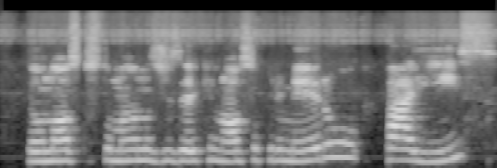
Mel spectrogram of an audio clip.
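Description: The woman has a plain, everyday voice. It sits fairly high and moves at a fairly slow pace. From Brazil. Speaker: missionary. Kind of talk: interview.

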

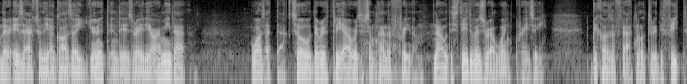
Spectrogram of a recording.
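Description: With an Arabic accent, a man speaks at a very deep, low pitch. His moderate pace carries very wide pitch swings. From Palestine (Bethlehem). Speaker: educator and human rights advocate. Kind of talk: interview. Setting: studio.

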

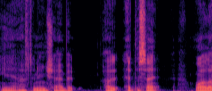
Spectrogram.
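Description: With an Australian accent, a man speaks very fast in a somewhat breathy voice. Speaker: actor and comedy writer. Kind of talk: interview conversation.

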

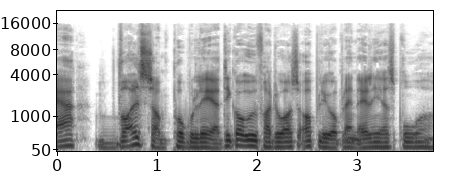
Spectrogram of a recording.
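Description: A man speaks in a very clean recording with a silent background and a dry, close sound with no echo. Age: 40s. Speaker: radio host. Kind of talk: radio talk show. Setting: studio.

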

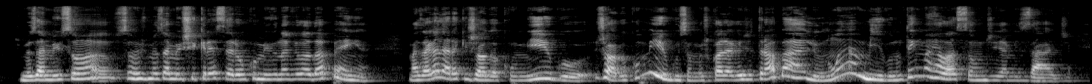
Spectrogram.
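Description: A woman with a Carioca accent, fairly high pitch, very wide pitch swings, a fairly quick pace and hardly any pauses. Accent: carioca Brazilian Portuguese. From Rio de Janeiro, Brazil (Zona Norte). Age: 20s. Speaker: podcast guest. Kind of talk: casual chat.

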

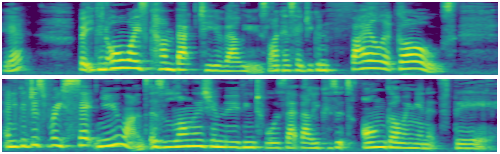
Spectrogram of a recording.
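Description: With an Australian accent, a woman speaks fairly quickly in a fairly high pitch with ordinary pitch variation. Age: 40s. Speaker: clinical psychologist. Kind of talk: interview.

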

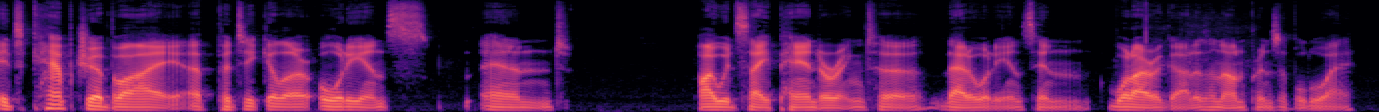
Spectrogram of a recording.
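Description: Very clean, with a silent background and a dry, close sound with no echo, the recording carries a man's very deep, low pitch. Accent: Australian. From Australia. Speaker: podcast host. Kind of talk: casual chat. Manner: animated.

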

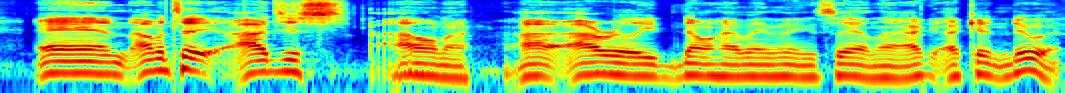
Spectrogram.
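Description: Very fast and at a very even loudness, a man with a medium pitch speaks with ordinary pitch variation. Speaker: car radio show co-host. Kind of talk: casual chat. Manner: halting.

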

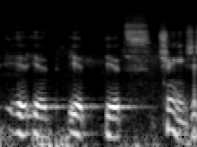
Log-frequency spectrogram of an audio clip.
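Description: A man speaks with an American accent. Audible room echo and noticeable background noise are present. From Chicago area, Illinois. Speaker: park district naturalist and educator. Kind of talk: interview. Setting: outdoors at a nature facility. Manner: halting, repetitive.

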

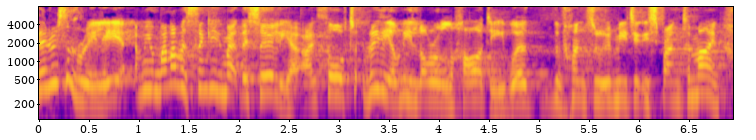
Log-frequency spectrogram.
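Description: Amid noticeable background noise, a woman talks at a very fast pace in a fairly high voice with lively intonation. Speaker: entertainment journalist covering New York. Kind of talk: panel discussion.

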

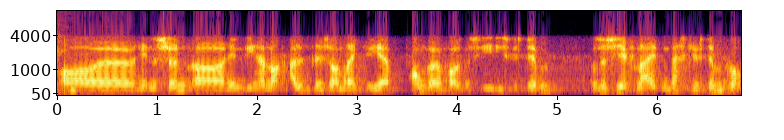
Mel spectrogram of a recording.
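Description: A man's lively intonation rises and falls as he talks at a moderate pace. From Denmark, Kolding. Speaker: radio caller. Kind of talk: phone-in call. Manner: halting, many fillers.

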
